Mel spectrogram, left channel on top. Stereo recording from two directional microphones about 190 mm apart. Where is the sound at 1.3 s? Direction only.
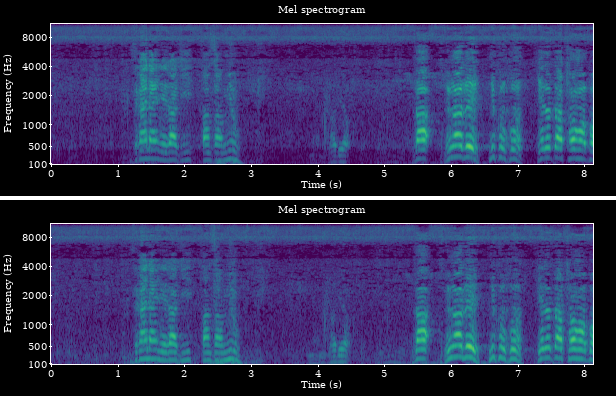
10° right (ahead or behind).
